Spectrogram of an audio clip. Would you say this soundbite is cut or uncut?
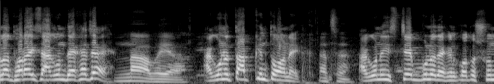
uncut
